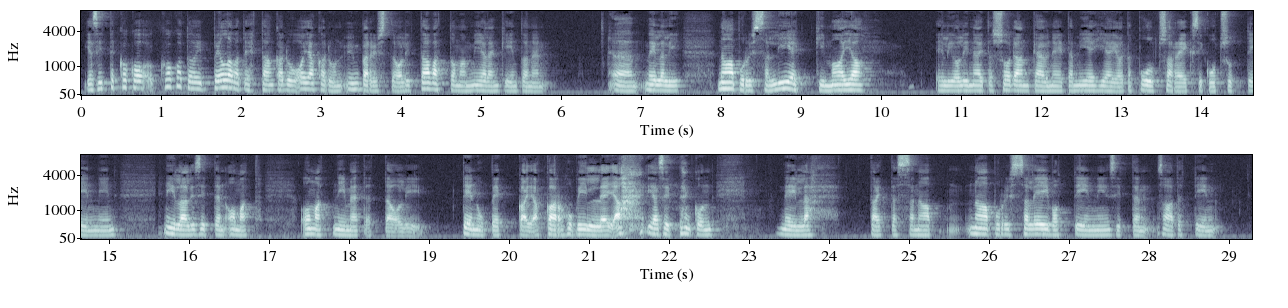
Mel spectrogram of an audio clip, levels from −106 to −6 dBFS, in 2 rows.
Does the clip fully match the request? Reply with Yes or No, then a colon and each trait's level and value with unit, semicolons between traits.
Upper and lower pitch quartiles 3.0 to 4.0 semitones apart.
Yes: average, 3.5 semitones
